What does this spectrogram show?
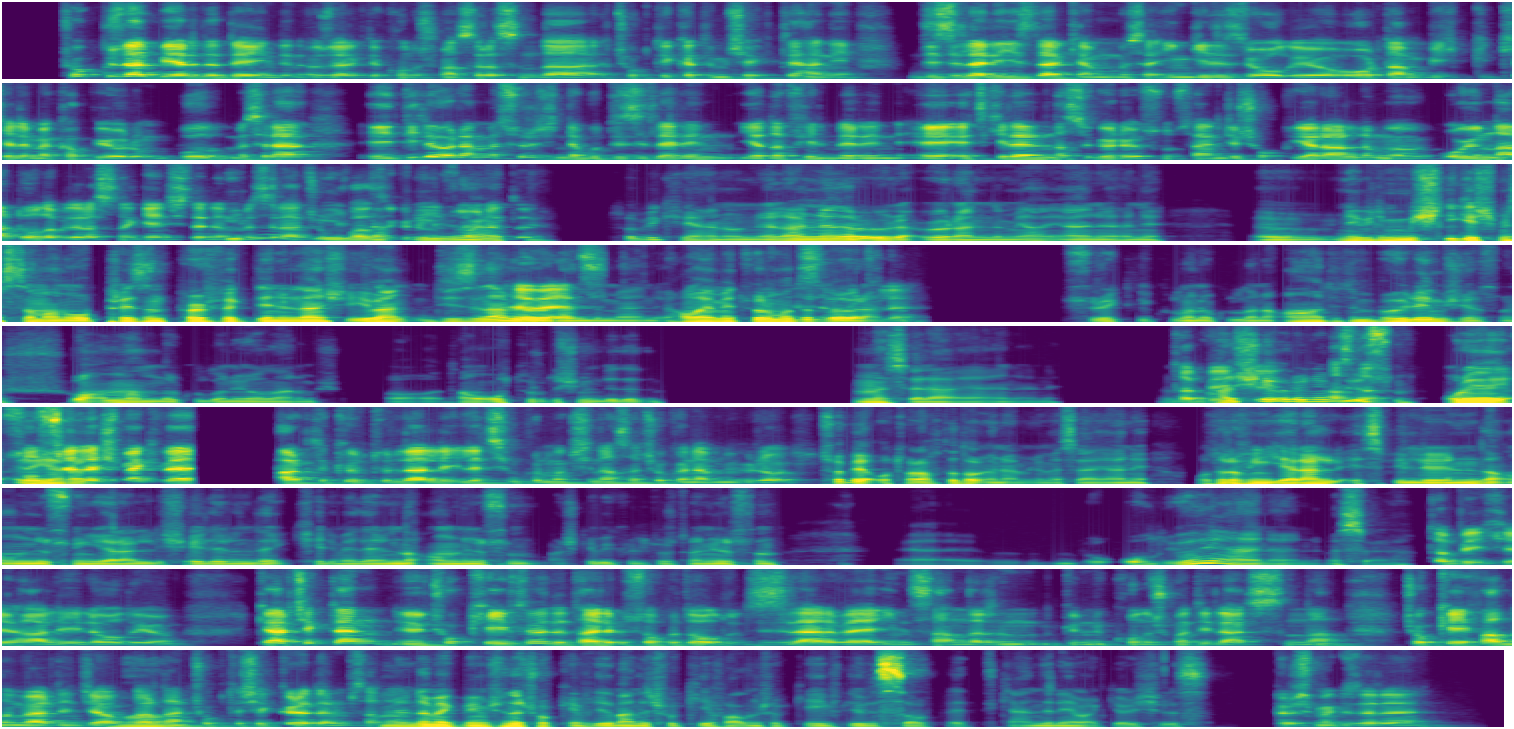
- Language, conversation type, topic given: Turkish, podcast, Diziler sence insanların gündelik konuşma dilini nasıl etkiliyor?
- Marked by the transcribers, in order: other background noise; in English: "present perfect"; other noise; unintelligible speech; tapping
